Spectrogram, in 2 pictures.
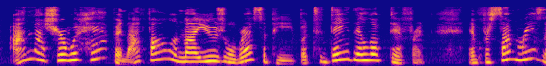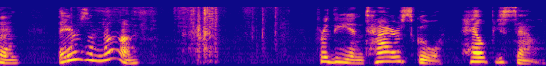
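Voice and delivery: high-pitched lady's character voice; puzzled but hospitable, pitched well up; puzzled cookie lady. A narrator's reading. Missus Rosenblum explaining odd cookies to school, high puzzled voice.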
